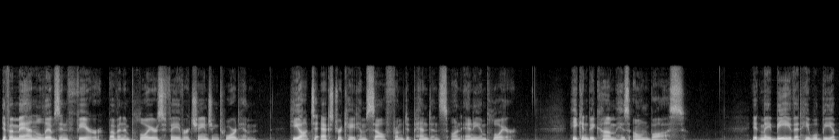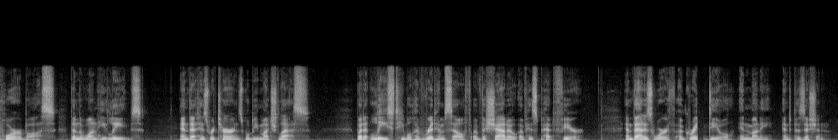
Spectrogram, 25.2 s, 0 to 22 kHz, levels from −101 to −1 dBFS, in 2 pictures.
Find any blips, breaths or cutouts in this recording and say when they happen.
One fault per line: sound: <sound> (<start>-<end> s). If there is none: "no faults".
sound: dropout (23.0-23.1 s)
